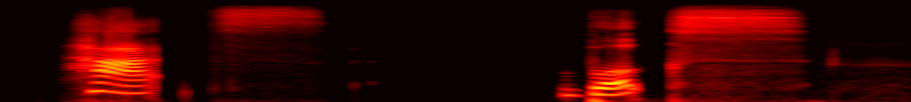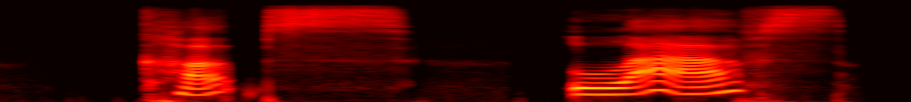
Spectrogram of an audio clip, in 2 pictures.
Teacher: We use S after voiceless sounds, sounds made without vibrating your vocal cords. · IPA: /s/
